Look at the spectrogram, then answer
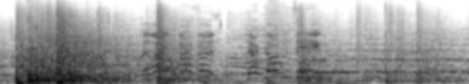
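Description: Canister shot artillery and musket volleys in the Napoleon Total War video game crackle in dense, rapid bursts. Heavy booms and sharp ricochet-like whines are layered over a constant roar of battle.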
